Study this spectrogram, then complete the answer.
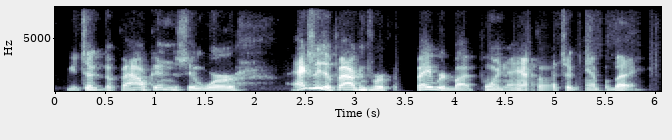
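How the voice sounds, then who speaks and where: A man with an American accent speaks in a fairly high, bright, sharp voice with vocal fry, lively intonation and big swings in loudness. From US South, Jacksonville, Florida. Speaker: podcast host. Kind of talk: casual sports talk. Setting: live stream. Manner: fast.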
